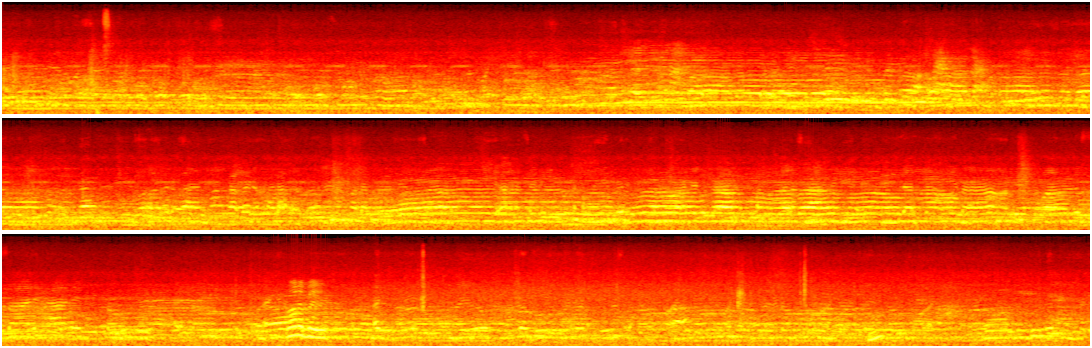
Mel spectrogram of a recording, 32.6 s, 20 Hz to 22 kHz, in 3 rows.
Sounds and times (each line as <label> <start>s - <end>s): Turbo Quran 0.0s - 32.6s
